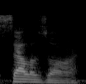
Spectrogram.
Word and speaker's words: Salazar: I'm never it, good at pronouncing her last name. it's Salazar.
